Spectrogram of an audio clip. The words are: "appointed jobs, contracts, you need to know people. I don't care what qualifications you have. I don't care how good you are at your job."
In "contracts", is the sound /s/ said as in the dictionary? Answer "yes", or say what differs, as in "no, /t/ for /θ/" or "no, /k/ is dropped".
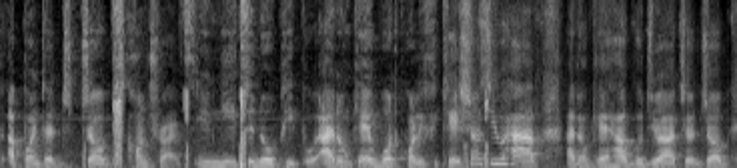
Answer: yes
